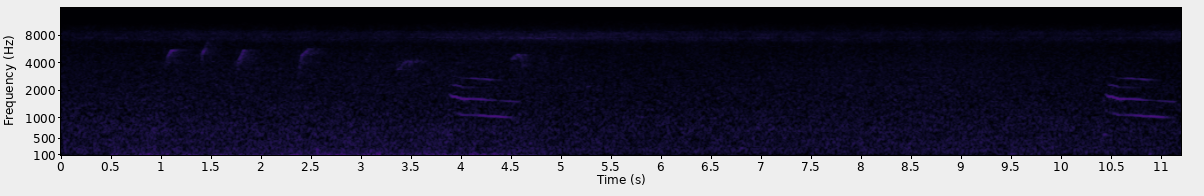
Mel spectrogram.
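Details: Female stray cat met on a street during a daytime stroll, giving two drawn-out, falling meows about six seconds apart. Low rumbling handling noise and a few short high chirps come early, over steady background hiss.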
